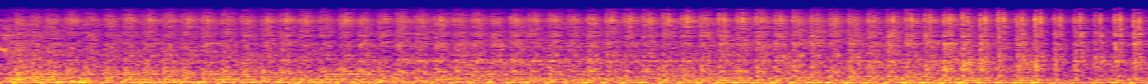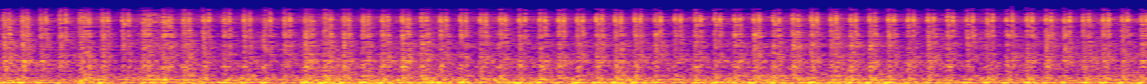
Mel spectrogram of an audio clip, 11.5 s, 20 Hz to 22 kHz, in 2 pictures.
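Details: Yamaha FZS V2 single-cylinder at idle: fast metallic rattle over the beat from the timing chain and tensioner, which are to be replaced; loose timing chain suspected, not confirmed.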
